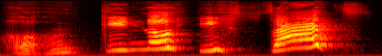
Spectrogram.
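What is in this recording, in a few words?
"honkinohissatu", Japanese, girl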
